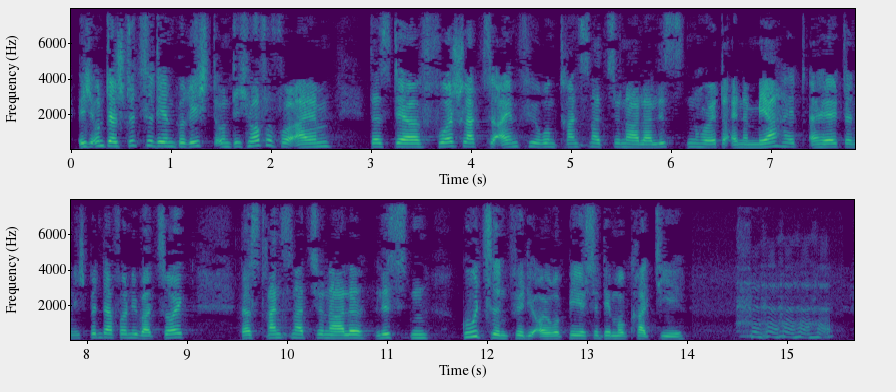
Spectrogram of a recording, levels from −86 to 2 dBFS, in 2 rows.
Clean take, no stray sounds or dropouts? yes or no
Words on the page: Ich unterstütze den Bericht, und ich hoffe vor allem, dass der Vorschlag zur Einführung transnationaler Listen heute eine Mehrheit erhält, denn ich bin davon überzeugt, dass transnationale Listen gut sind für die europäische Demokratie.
no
